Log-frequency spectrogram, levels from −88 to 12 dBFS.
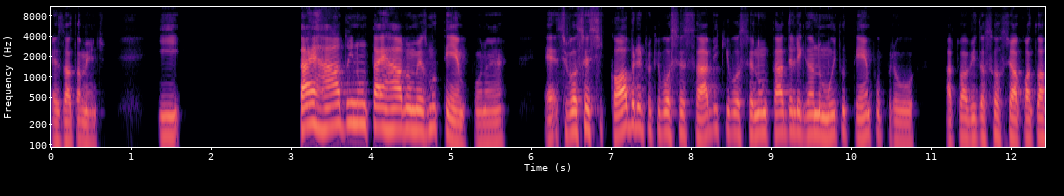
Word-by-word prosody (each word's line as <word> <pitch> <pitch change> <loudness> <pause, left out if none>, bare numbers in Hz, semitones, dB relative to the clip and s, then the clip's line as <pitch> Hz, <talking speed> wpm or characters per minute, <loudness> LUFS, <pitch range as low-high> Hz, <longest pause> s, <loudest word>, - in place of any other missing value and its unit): Exatamente. 105 -1 -4 0.7
E 130 +1 -3 1.5
Tá 180 +3 +9
errado 195 +1 +4
e 210 - +3
não 205 -1 +2
tá 185 -2 +4
errado 170 0 +4
ao - - +4
mesmo 165 +2 +2
tempo, 105 -7 -2
né. 105 +2 -5 0.5
Eh, 120 +1 -4
se - - -13
você 155 +3 +3
se 165 +2 -12
cobra 180 +7 +5
é - - -5
porque 155 -1 -10
você 150 -1 -1
sabe 135 +7 0
que 155 - -8
você 140 -1 -4
não 145 +2 +2
tá 145 0 +1
delegando 140 -2 0
muito 135 +4 -1
tempo 140 +2 -5
para 115 -2 -13
o 105 -1 -5 0.4
pra - - -4
tua 125 -2 -3
vida 125 +1 -4
social 125 -2 -1
com 125 - -2
a - - 0
tua 125 +2 0
145 Hz, 180 wpm, -23 LUFS, 120-165 Hz, 1.5 s, Tá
